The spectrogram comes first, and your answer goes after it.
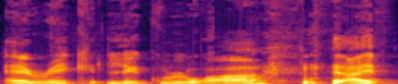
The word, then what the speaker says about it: Elric Legloire: Today I'm speaking to Elric Legloire. I think I totally messed that up, so you will have a chance to pronounce your name again. Welcome, Elric. Thanks, Aaron. And no, you pronounce it correctly, so thank you for doing Wow.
